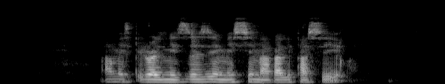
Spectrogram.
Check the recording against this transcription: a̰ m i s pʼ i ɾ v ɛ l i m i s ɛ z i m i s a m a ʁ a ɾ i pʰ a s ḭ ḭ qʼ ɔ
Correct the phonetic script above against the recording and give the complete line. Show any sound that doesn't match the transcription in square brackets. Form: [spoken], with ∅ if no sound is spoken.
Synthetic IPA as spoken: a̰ m i s pʼ i ɾ v ɛ l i m i [z] ɛ z i m i s [i] m a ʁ a [l] i pʰ a s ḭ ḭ qʼ ɔ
